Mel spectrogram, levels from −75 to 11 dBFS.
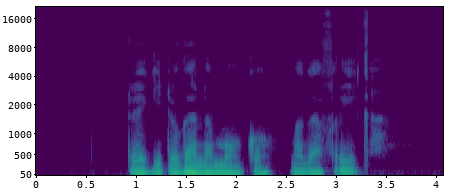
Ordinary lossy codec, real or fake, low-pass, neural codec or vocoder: none; real; 19.8 kHz; none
